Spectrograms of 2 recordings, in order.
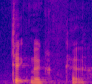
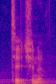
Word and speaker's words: Titchener: next is um technica i'll let you pronounce that that one uh the mark executive director and mr bullins i believe y'all are next on the agenda thank you yes sir it's titchener so almost there thank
